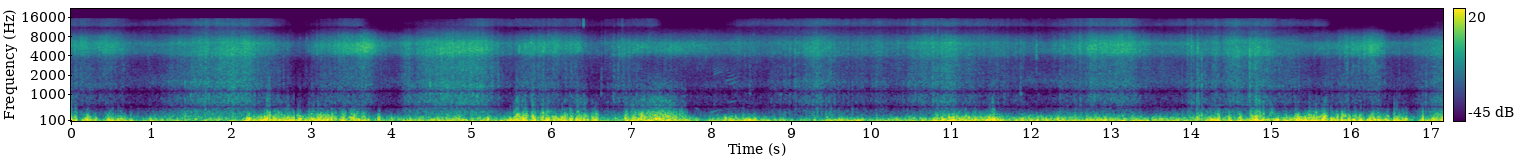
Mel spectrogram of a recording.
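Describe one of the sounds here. Wind rushes and buffets loudly past the microphone.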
